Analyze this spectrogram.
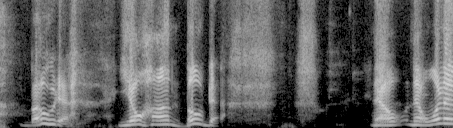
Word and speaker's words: Bode: How do you pronounce that name? Bode.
